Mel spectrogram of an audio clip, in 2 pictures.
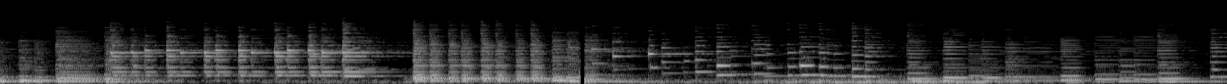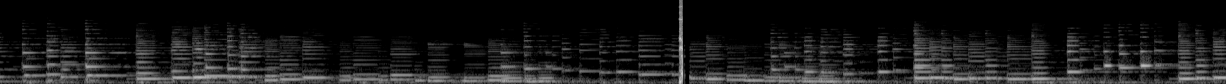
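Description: Audio with damaged data in a compressed stream at 5.76 to 5.86 s and 19.03 to 19.17 s: corrupted frames briefly throw the decoder out of sync, producing short glitches.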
